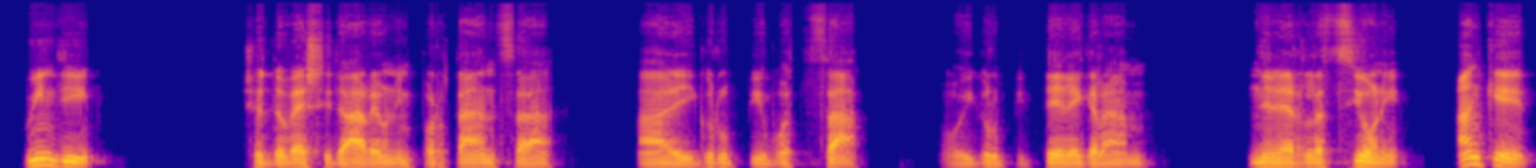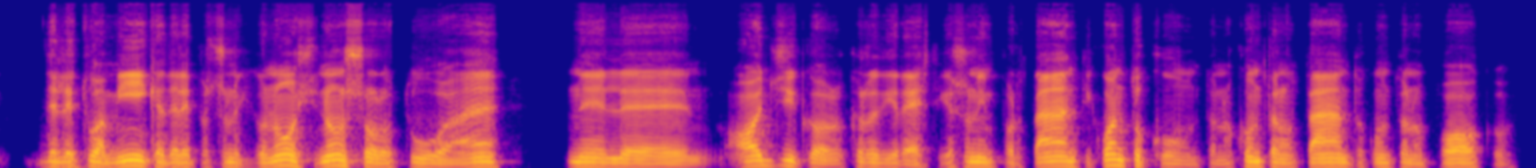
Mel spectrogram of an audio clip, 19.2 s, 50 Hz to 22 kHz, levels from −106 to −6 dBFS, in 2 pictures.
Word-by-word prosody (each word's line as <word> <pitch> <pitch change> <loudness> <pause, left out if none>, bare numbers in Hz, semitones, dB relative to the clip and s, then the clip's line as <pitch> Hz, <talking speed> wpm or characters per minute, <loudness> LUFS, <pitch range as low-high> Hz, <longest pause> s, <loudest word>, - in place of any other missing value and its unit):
Quindi, 120 -7 +4 0.9
cioè - - -3
dovessi 90 +2 +1
dare 90 -1 +3
un'importanza 90 0 -2 0.5
ai 85 -1 0
gruppi 95 -1 -6
WhatsApp 85 0 -2 0.5
o 85 -1 -11
i 80 - -4
gruppi 85 -3 -7
Telegram 85 -4 0 0.6
nelle 100 0 +3
relazioni, 95 0 +2 0.3
anche 105 - +3
delle 100 -1 -2
tue 110 -2 +2
amiche, 110 +6 +5
delle 95 0 0
persone 95 +2 -6
che 85 - -19
conosci, 100 +2 +2
non 120 +3 +5
solo 100 -6 +1
tua 90 +1 0
eh, 100 -1 -2 0.4
nel, 100 -2 +1
ehm, 85 -3 0
oggi 115 +1 +1
co 80 0 -3
cosa 95 +1 -4
diresti? 90 -6 -3
Che - - -8
sono 105 -1 0
importanti, 100 +2 +1
quanto 130 -1 +2
contano? 80 -1 -10
Contano 105 -4 -1
tanto? 95 -1 +2
Contano 90 -2 -6
poco? 90 -4 -2
90 Hz, 130 wpm, -26 LUFS, 85-100 Hz, 0.9 s, amiche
